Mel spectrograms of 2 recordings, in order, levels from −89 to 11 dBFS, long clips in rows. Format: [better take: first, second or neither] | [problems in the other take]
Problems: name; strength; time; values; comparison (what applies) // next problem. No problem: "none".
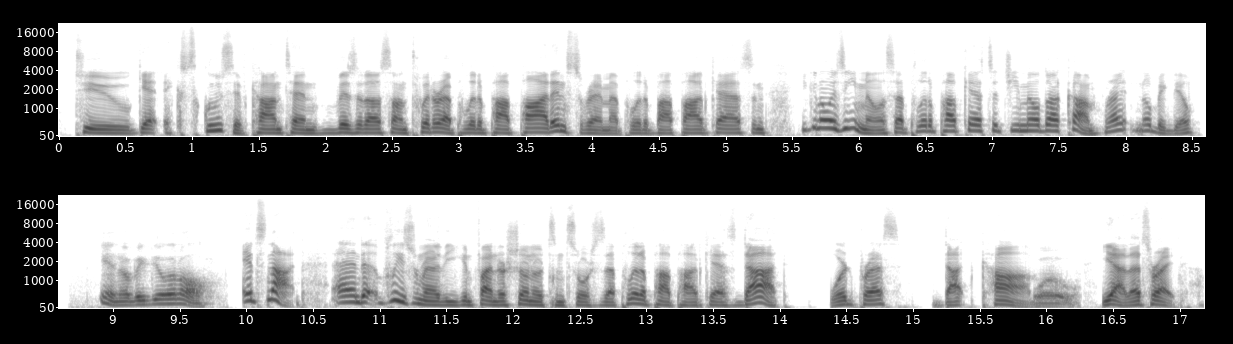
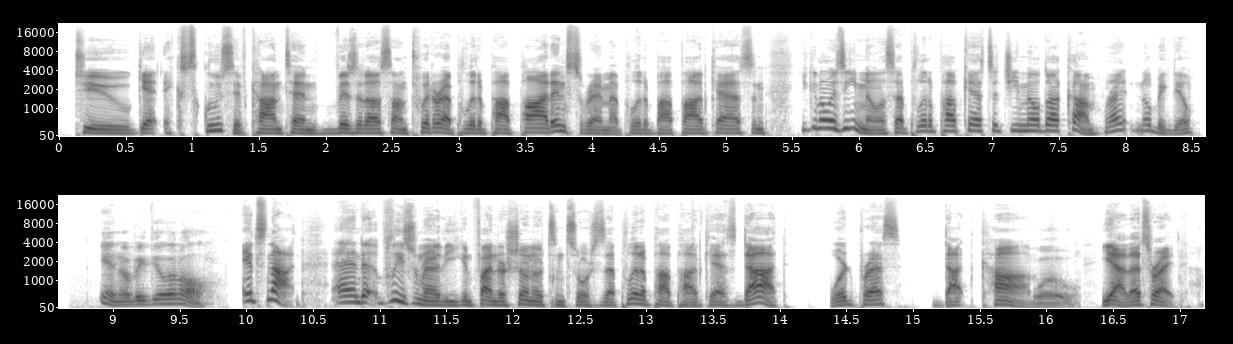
second | muffled; very; fading above 1.5 kHz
